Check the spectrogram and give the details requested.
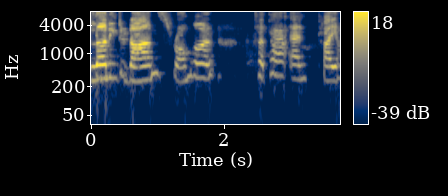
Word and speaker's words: Tata: she yes she's learning to dance from her Tata and Tha how do you how to pronounce that correct tat yes that's what we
